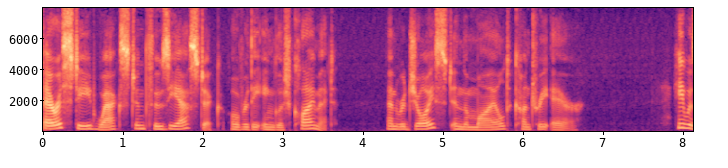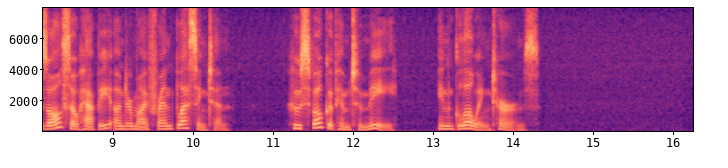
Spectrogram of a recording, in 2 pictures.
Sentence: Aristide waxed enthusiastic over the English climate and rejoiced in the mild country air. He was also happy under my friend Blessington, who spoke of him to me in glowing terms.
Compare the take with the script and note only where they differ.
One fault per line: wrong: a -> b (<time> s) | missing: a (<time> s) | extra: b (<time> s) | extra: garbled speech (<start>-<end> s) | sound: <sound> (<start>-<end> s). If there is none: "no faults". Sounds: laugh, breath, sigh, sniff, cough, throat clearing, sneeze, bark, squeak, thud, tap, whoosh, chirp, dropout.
no faults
